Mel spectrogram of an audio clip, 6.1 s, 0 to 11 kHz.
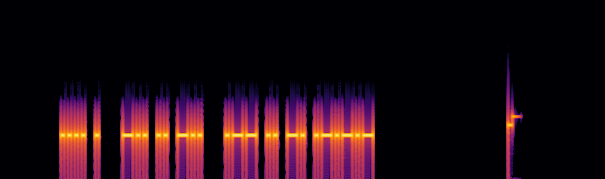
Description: Morse code, heard as a keyed tone, about 34 wpm, 700 Hz. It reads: HE DID WIN.
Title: Sentences from Top 1500 Words 35wpm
